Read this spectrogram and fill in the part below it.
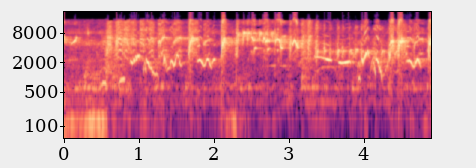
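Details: White-rumped shama in full, lively song with green leafbird mimicry: looping warbled whistles that rise and fall, mixed with high buzzy notes and short chattering bursts.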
